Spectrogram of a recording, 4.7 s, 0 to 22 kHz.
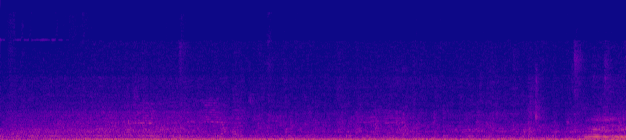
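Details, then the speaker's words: LG washing machine that would not drain, after drain pump replacement (part 4681EA2001T; old impeller loose), rinse-and-spin test: steady, even low hum as the new drain pump runs smoothly and drains fully. "and it looks like it drained everything out got a little bit of soap residue there looking good"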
